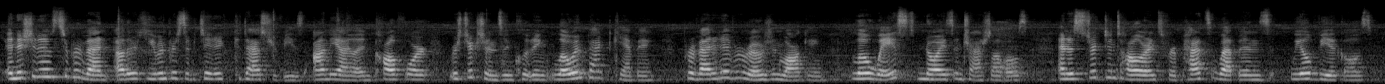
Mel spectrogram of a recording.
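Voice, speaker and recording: A woman's voice: on the high side, moderate pace, fairly bright tone. A woman reading a scripted informational narration. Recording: noisy amateur recording with clear background noise.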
